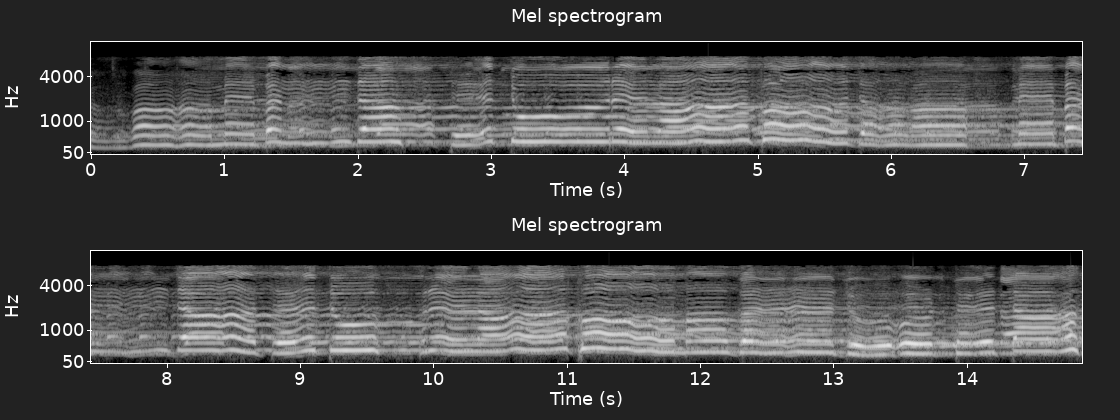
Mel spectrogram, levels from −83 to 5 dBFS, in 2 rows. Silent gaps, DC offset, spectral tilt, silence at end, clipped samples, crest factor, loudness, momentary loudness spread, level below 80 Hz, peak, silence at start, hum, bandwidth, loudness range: none; under 0.1%; -1 dB/octave; 0 s; under 0.1%; 14 dB; -14 LUFS; 10 LU; -72 dBFS; 0 dBFS; 0 s; none; 7.8 kHz; 4 LU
